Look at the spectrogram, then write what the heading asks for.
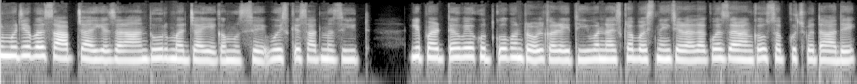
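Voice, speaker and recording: A woman narrating a romance novel aloud in a steady, even storytelling manner, close to the mic. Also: on the high side, smooth, no room sound. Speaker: audiobook narrator.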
